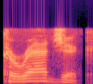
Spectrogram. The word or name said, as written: choragic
